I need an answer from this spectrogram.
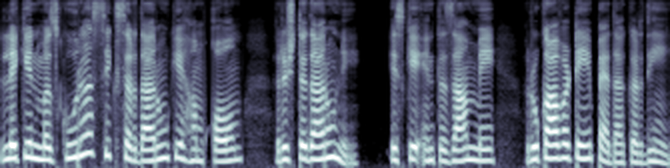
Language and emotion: Urdu, neutral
